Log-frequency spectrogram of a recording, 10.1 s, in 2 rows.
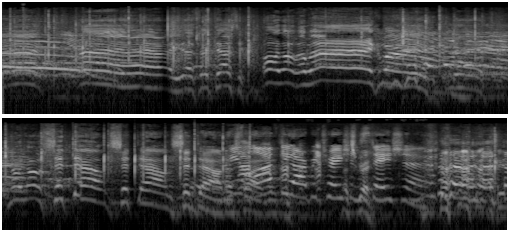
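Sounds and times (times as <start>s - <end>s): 
audience whooping and cheering: 0.0s - 1.9s, 3.3s - 6.0s
audience round of applause: 0.0s - 8.0s, 9.7s - 10.1s
speech: 2.2s - 10.1s
laughter: 7.0s - 10.1s.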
